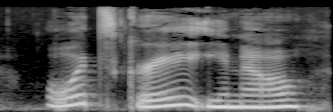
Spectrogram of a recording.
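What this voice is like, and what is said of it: Put-on Fargo-style accent. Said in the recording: “What are you, Sarah Palin? What is that? ... Let's try to do the Fargo accent. ... That exact accent doesn't even exist here.”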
